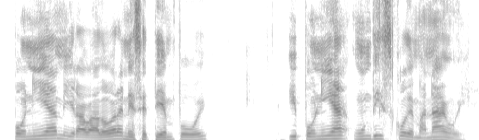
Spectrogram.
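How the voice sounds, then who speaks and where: A man speaks in a normal speaking voice with a fairly high pitch. His pitch variation is ordinary. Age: 20s. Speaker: drummer in a band. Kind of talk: casual chat.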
